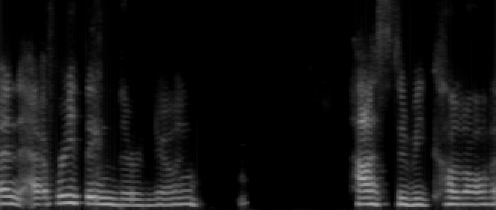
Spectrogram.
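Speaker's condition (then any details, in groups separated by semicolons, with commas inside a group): ALS; atypical case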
